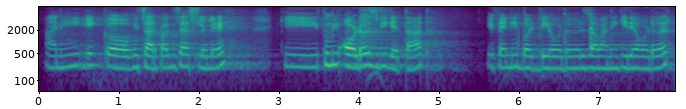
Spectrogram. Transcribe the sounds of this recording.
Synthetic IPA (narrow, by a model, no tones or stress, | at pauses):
aɽ̃iekʋit͡ɕaɾpakd͡zeəslele | kiːt̪um̤iːʔɔɾɖəɾd͡zbʱiːɡʱɛt̪at̪ | efanːiːbəɽːiɔɾɖəɾd͡zaʋanikit̪eɔɾɽəɾ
